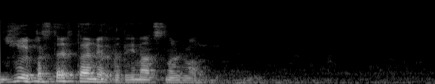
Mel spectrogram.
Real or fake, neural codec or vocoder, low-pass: fake; codec, 16 kHz, 4 kbps, X-Codec, HuBERT features, trained on general audio; 7.2 kHz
